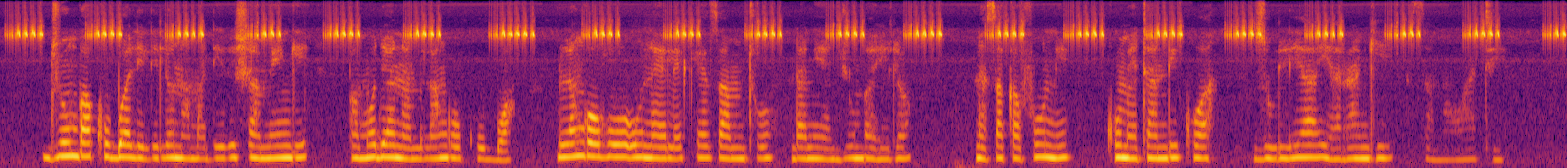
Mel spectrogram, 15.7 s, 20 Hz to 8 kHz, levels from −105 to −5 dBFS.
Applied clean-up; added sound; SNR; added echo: none; Cricket; -5 dB; none.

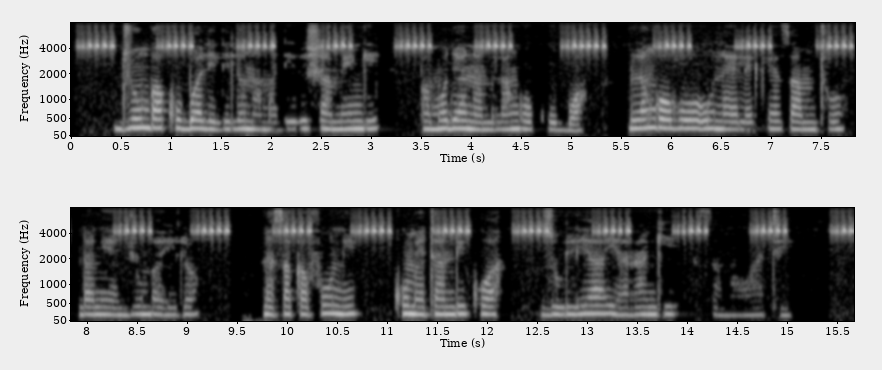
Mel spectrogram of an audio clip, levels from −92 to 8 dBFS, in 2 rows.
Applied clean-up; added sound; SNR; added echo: classical method spectral subtraction.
